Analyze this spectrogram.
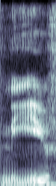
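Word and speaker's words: Niamh: out that the name neve is spelled n-i-a-m-h that's the irish spelling of neve neve yeah with an mh yeah which is kind of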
